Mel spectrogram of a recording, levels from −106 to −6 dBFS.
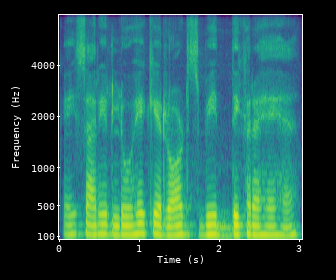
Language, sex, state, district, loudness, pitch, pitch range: Hindi, male, Jharkhand, Ranchi, -17 LUFS, 120 Hz, 115-125 Hz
